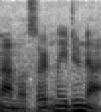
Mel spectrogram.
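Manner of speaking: hushed, soft tone. In a game scene, a character answers a question; hushed tone. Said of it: "He says in like a hushed tone".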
